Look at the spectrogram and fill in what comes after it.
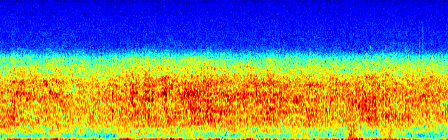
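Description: Steam-hauled passenger train passing at a distance: a steady rumble and rush of the coaches rolling along the rails, with no distinct exhaust beat.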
